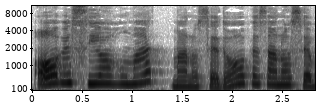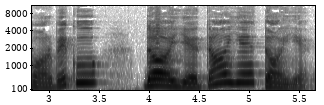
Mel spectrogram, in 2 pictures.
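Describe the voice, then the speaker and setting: Storybook demon, huge and demanding, put on by a woman narrator; loud, bossy delivery, voice lifted somewhat high. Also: close to an everyday voice. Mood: commanding. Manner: loud, commanding questions. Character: big hulking demon, gruff and demanding.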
